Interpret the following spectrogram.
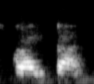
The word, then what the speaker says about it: Creighton: I'm a Purong, a friend of mine, Horace Crichton. Horace. Yeah, Horace Crichton. Wait. Spell that one. C-R. C-R-E-I-G-H-T-O-N.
